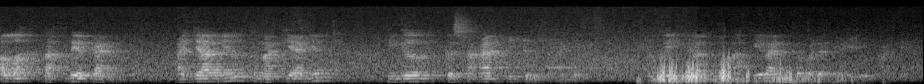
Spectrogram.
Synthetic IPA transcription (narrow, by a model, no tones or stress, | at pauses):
ʔalaht̪ak̚dɪrkan | ʔad͡ʒarɲãkəmak̪ianɲã | hiŋɡakəsənaʔanhidupaɲa | mənt̪ɪŋkabəʔaxiɾankəpadakəɦidupanɲa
